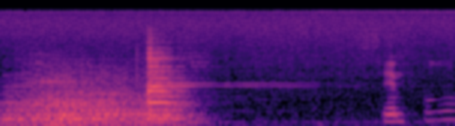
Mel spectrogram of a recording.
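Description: A man's voice holding one long note, growing louder before it breaks off about a second in.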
